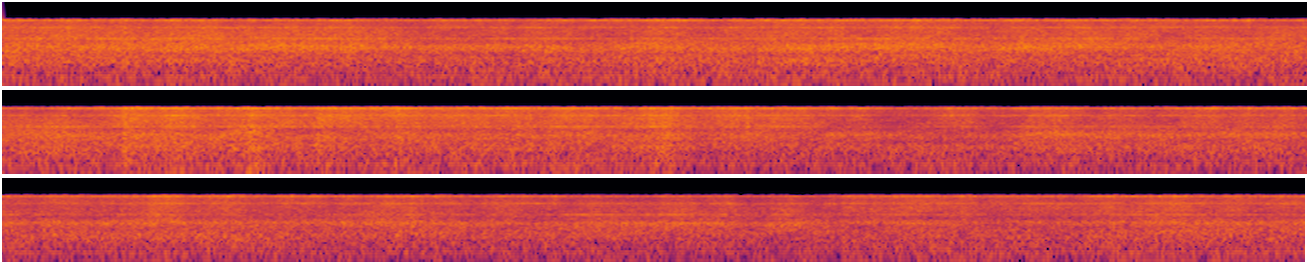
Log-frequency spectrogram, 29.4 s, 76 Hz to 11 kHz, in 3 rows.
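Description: F-35B jet engine running, a steady high whine over a rushing noise, louder for a few seconds around the middle.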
